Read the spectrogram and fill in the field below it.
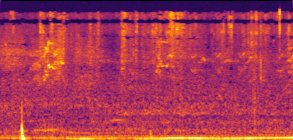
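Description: Leaves rustle softly as a hand brushes through a plant.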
